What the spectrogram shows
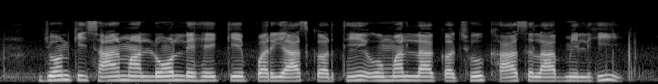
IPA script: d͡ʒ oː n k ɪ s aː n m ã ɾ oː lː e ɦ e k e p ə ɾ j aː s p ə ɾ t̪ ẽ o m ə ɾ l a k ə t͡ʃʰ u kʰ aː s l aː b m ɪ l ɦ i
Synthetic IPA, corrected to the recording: d͡ʒ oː n k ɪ s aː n m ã l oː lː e ɦ e k e p ə ɾ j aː s k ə ɾ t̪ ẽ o m ə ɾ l a k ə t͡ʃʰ u kʰ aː s l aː b m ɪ l ɦ i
